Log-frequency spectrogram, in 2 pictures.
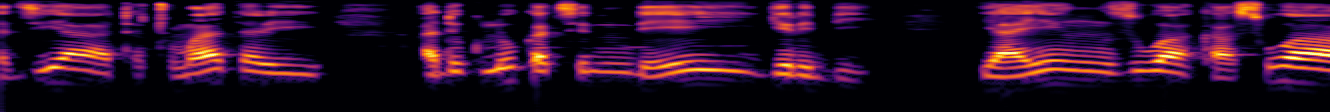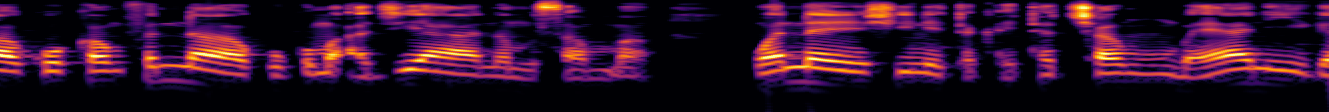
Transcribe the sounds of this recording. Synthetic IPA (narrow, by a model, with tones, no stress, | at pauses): ʔa˨d͡ʒɪ˦jaː˨ta˨tʊ˨maː˦tɐ˨ɾiː˦ | ʔa˨dʊ˦kloː˦kɐ˨t͡ʃɪ˦nda˨ja˦ji˦ɡʲɪ˦ɽbiː˦ | jaː˨jɪ˦nzʊ˦waː˨kaː˨sʊ˦waː˦kʷoː˦kɐ˦mɸɪ˦nːaː˨kʷoː˦kʷʊ˦ma˦ʔa˨d͡ʒɪ˦jaː˨na˨˦mʊ˨sɐ˦mːɐ̰˨ŋ | wɐ˦nːɐ˨nʃiː˦neː˨tɐ˨kʼɐ˨jtɐ˦t͡ʃːɛ˦mbɐ˨jaː˦niː˨ɡa˨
